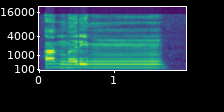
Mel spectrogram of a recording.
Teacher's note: یہاں پر گنہ کے ساتھ ادغام کریں گے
